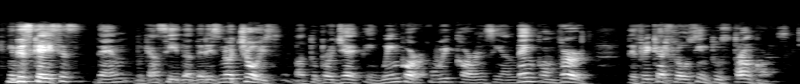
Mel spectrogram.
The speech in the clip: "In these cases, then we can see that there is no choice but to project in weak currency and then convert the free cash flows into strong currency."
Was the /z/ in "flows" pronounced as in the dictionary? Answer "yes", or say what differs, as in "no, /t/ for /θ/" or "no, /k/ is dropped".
no, /s/ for /z/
